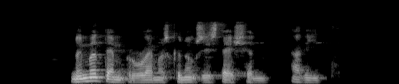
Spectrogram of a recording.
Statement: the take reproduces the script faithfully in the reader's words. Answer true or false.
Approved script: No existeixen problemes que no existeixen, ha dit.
false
